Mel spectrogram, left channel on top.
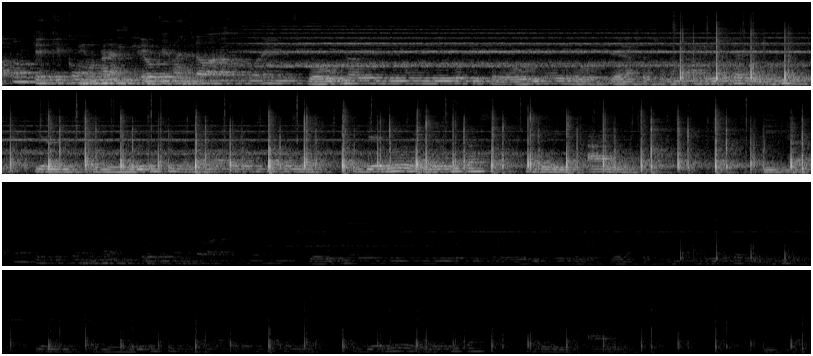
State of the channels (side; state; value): right; quieter; 30.4 dB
